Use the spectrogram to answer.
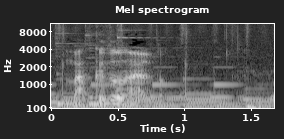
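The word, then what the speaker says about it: マクドナルド: 그다음에 두 번째 단 마크도나르도. 마크도나르도 이거는 발음을 들으시면 아마 조금 짐작이 가시는 분들도 계실 겁니다. 마크도나르도. 마크도나르도. 이거는 한국말에 맥도날드. 맥도날드. 맥도날드 아니라 마크도나르.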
